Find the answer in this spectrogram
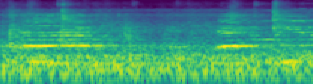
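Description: Live rock band music: long held pitched notes over strummed guitar, with a couple of sharp strokes.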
